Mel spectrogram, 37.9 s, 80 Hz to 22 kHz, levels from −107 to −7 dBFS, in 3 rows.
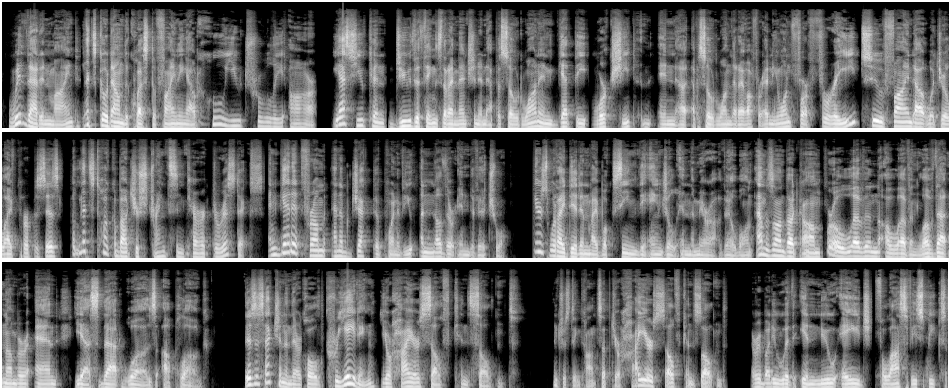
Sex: male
